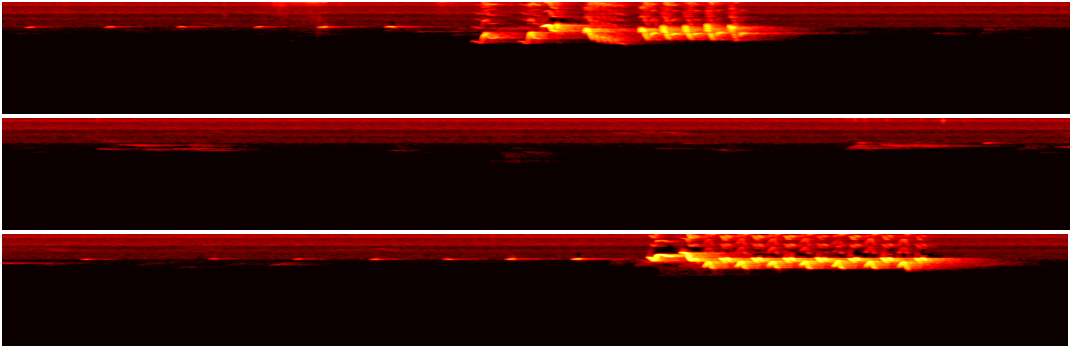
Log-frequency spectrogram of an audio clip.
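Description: Siberian blue robin singing twice: each song opens with a run of soft, high ticking notes that speed up and grow louder, then breaks into a loud, rapid trill lasting about a second and a half.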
